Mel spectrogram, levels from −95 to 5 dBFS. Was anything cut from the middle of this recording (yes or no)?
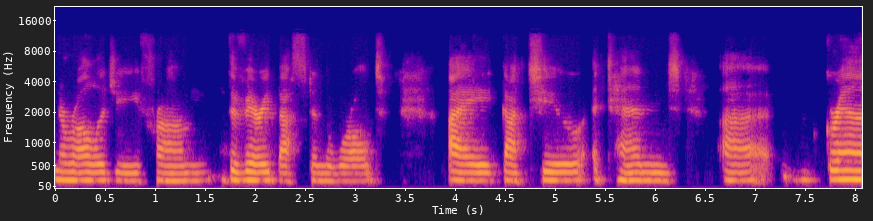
no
